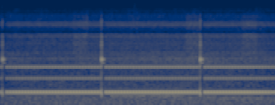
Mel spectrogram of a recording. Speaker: when the signal is on your left you'll hear a pinging tone along with the normal audio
